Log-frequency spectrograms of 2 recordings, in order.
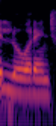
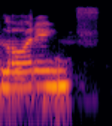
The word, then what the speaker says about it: Lorentz: बार पूछा गया है लो रेंज फोर्स, बट ये बहुत इजी है। Lorentz force में T silent है. हाँ लॉरेंस। लॉरेंज, हाँ टी साइलेंट, ठीक है, लॉरेंज थोड़ा आराम से बोलो, कुछ और ही बोल दो कहीं।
